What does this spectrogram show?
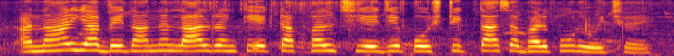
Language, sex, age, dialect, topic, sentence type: Maithili, female, 31-35, Eastern / Thethi, agriculture, statement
